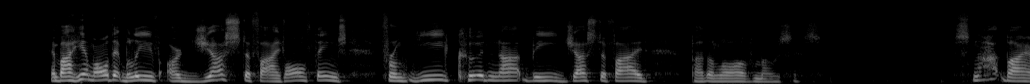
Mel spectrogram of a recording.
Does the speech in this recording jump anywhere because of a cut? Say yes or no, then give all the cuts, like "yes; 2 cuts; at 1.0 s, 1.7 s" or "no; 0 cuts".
yes; 2 cuts; at 2.8 s, 4.1 s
